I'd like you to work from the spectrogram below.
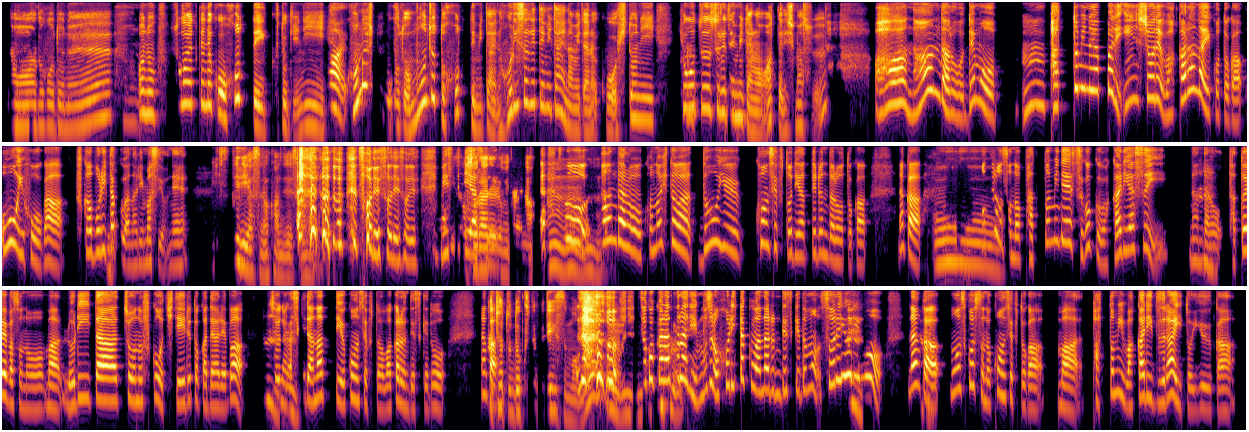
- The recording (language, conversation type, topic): Japanese, podcast, 共通点を見つけるためには、どのように会話を始めればよいですか?
- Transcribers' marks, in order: laugh; laughing while speaking: "そう"; chuckle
